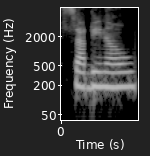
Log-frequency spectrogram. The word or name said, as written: sabinov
